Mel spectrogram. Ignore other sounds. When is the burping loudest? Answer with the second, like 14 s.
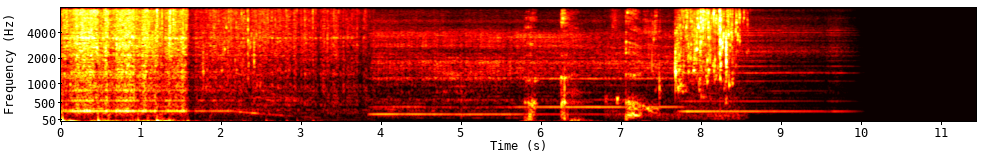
7 s.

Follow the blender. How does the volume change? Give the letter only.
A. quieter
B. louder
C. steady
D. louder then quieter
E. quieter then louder
A.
